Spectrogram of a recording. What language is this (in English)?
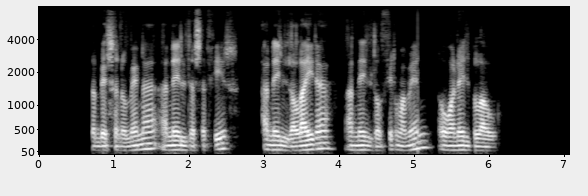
Catalan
